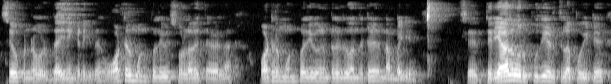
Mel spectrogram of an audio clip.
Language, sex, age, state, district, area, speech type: Tamil, male, 45-60, Tamil Nadu, Krishnagiri, rural, spontaneous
